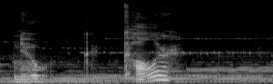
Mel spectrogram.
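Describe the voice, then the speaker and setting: A man's voice is heard with music in the background. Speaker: fan fiction narrator. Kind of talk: dramatic audiobook reading.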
